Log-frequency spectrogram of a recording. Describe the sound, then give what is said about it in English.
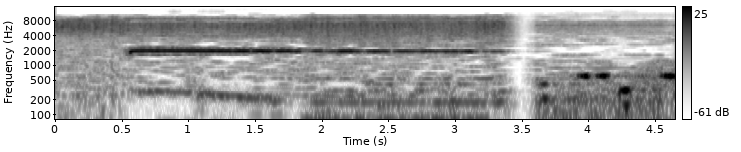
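A whistle is blown in one long, steady, shrill blast lasting about three seconds, wrapped in a breathy hiss, then cuts off and is followed by a few short, softer tonal chirps. “Well, let me blow my whistle and you just listen.”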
